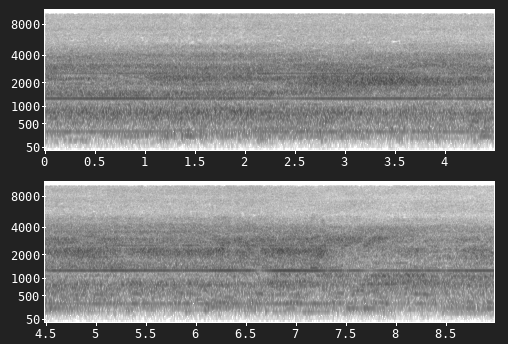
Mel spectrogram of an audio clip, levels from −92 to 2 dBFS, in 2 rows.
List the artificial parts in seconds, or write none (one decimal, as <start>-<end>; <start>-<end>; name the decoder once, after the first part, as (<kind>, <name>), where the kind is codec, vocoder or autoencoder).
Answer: 1.2-2.1 (vocoder, Vocos)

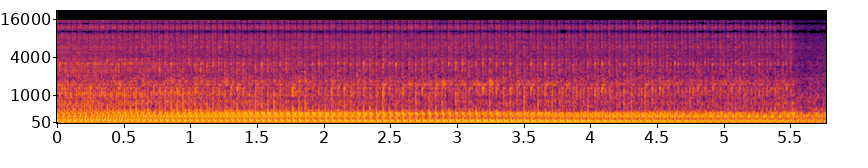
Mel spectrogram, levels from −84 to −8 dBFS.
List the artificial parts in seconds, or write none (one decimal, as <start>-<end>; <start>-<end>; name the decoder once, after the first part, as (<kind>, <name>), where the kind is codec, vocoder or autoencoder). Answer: none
